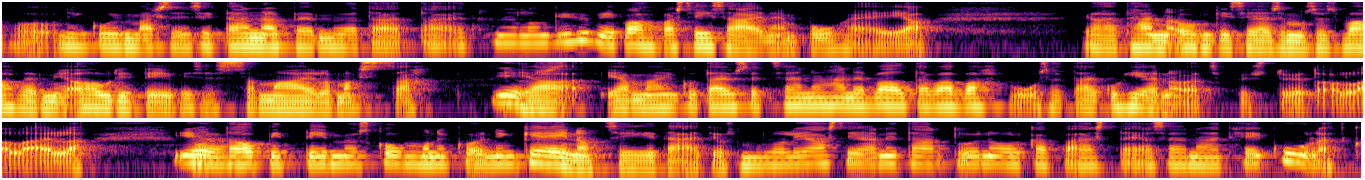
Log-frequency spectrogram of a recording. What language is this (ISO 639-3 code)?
fin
